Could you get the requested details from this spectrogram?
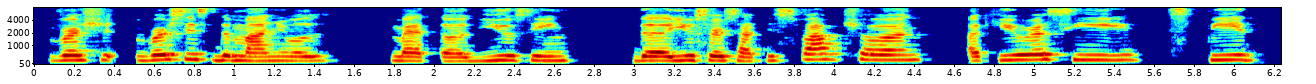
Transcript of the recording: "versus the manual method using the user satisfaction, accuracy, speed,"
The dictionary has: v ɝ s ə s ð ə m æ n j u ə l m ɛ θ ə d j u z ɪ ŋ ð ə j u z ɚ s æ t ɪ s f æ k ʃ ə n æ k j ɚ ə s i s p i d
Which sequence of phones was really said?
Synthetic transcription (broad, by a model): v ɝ s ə s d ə m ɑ n j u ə l m ɛ t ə d j u s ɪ ŋ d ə j u s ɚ s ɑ t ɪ s f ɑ k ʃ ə n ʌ k j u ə s i s p i d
